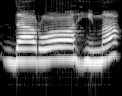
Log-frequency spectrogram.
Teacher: دراہم را کو پر اور موٹا پڑھیں گے کیونکہ اس کے اوپر زبر ہے، آگے الف مدہ ہو رہا ہے تو 2 حرکات ہم لمبا کریں گے۔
